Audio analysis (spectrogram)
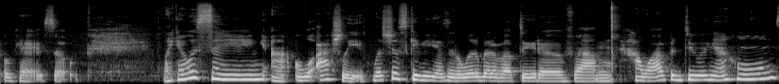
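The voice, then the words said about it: Slightly sick-sounding, odd voice. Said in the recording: “I think I'm getting a little bit sick ... my voice sounds a little bit weird”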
